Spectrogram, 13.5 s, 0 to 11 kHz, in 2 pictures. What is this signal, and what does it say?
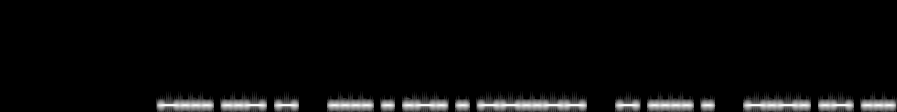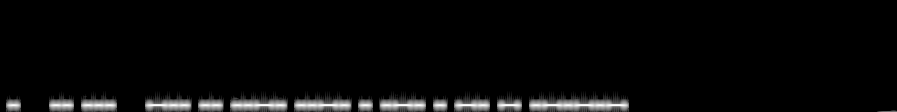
Morse code, heard as a keyed tone, about 30 wpm, 700 Hz. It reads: BUT HERE, THE CASE IS DIFFERENT.
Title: Sentences from Top 1000 Words - Review Part 3 - 30wpm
